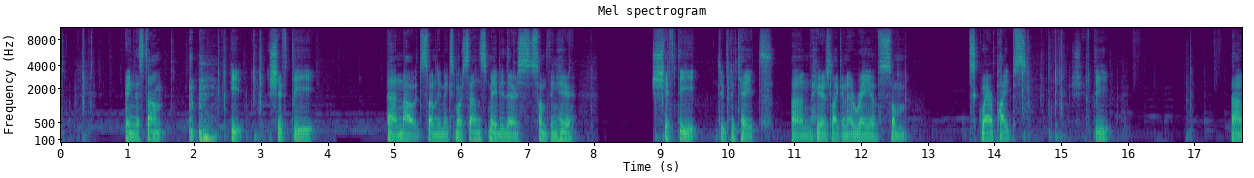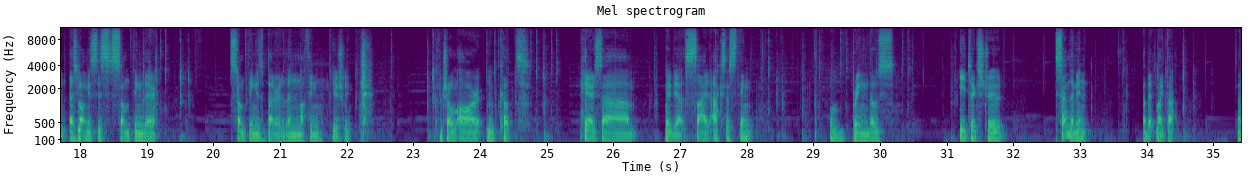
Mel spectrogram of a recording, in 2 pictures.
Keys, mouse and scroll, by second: 0.2 2, 0.2 click, 0.9 click, 1.9 click, 2.1 l, 2.7 shift+d, 5.0 middle click, 5.8 middle click, 7.3 click, 7.6 middle click, 8.1 3, 8.2 click, 8.7 shift+d, 9.1 s, 10.3 click, 11.8 click, 12.3 e, 13.7 click, 14.2 l, 14.6 shift+d, 16.3 middle click, 16.7 shift+middle click, 17.5 middle click, 17.9 click, 18.8 shift+d, 19.2 s, 20.1 e, 21.6 middle click, 23.0 ctrl+r, 24.4 3, 24.5 click, 24.8 shift+click, 26.5 middle click, 26.9 ctrl+r, 28.4 3, 28.4 click, 28.8 shift+click, 29.1 shift+click, 29.6 shift+click, 30.1 click, 30.4 click, 30.8 e, 33.6 middle click, 34.5 shift+middle click.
